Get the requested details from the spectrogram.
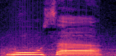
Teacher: دیکھیں ابراہیم کا میم لمبا نہیں کیا کیونکہ یہاں پر صرف زبر ہے نا، لیکن موسیٰ کا سین جو ہے وہ 2 حرکت لمبا کیا کیونکہ یہاں پر کھڑا زبر ہے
